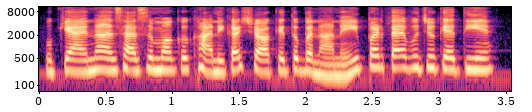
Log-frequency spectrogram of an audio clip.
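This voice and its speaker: Woman playing a high-voiced dutiful young daughter-in-law. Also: fast, a bit bright, smooth, natural voice. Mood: dutiful, polite. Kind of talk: animated Hindi moral-story cartoon.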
